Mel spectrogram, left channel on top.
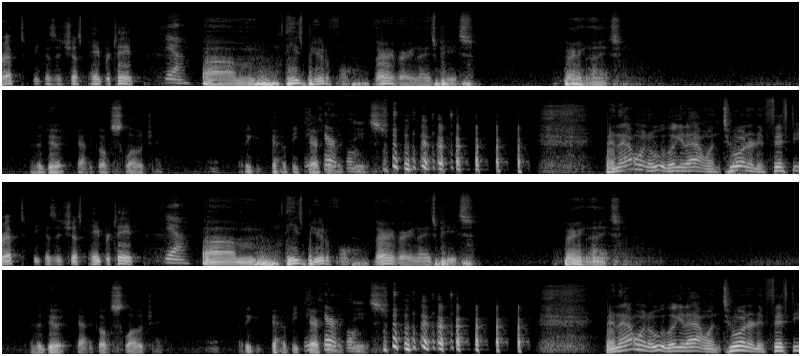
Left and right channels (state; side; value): normal; both; correlation 0.52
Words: because it's just paper tape. Yeah. He's beautiful. Very, very nice piece. Very nice. Gotta do it. Gotta go slow, Jay. You gotta be careful with these. And that one, ooh, look at that one.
